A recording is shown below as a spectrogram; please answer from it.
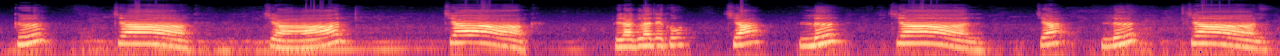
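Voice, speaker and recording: A woman's voice: mid-range voice, highs cut off. A woman teacher giving a children's reading lesson, stretching out syllables and repeating each sound for the children to echo.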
